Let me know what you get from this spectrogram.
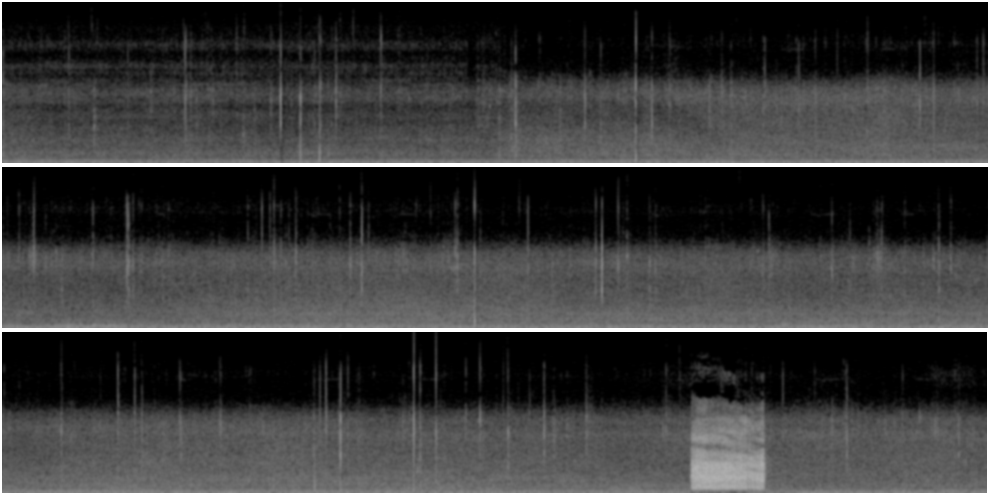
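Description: Steady hiss of light rain with scattered drip taps. Near the end comes one loud burst of static, about half a second long, from a scanner radio.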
